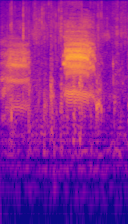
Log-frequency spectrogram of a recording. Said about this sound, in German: Schaut mal, jetzt kommen die Möwen angeflogen. Die kreischen ganz schön laut.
